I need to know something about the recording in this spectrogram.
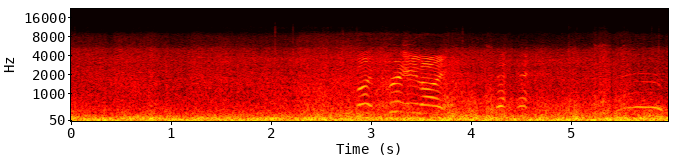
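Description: Strong wind roars and buffets against a microphone outdoors.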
